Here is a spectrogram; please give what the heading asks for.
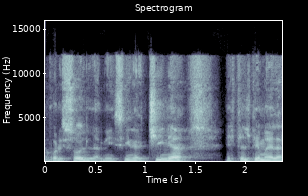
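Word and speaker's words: qi: tauísmo esta energía vital se llama qui, ¿si? o chi, o sea, es cómo se escribe, se escribe q i sin la u.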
